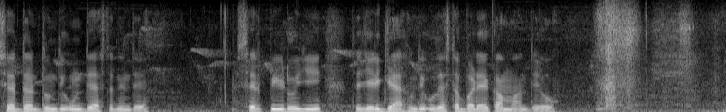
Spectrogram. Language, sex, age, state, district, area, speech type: Dogri, male, 18-30, Jammu and Kashmir, Kathua, rural, spontaneous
